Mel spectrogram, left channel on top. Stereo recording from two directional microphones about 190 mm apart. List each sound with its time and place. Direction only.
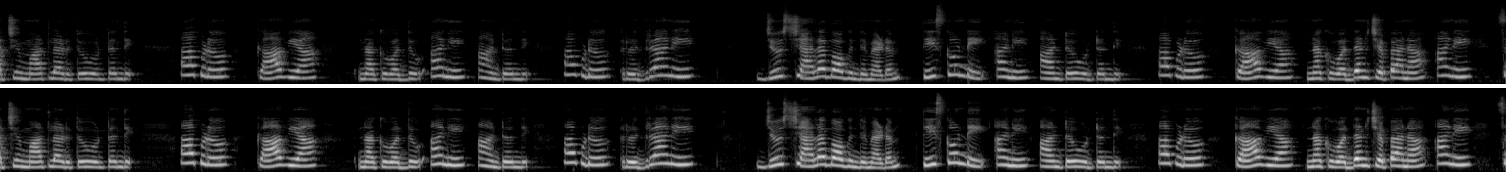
0.0 s a woman's voice: 45° right (ahead or behind)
